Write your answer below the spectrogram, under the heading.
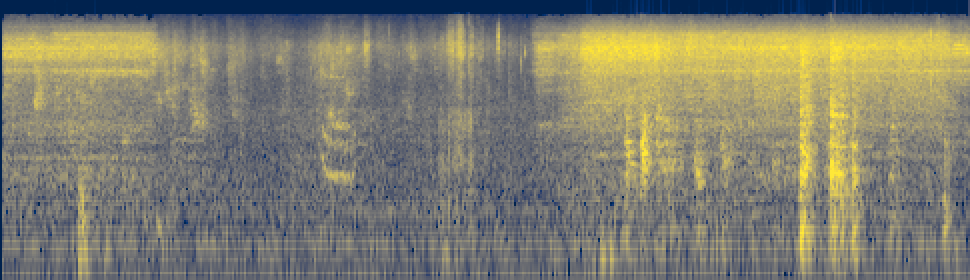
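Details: Red tabby and white male Maine Coon kitten, apparently angry while being handled indoors: drawn-out breathy hissing, strongest over the last few seconds, with soft Japanese speech and rustling.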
